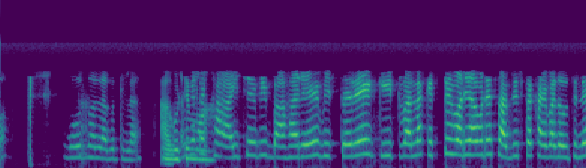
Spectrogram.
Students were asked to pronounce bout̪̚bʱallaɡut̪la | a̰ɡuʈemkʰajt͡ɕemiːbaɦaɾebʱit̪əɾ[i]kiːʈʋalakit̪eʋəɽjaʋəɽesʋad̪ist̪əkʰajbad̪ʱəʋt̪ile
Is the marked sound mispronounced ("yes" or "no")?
yes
